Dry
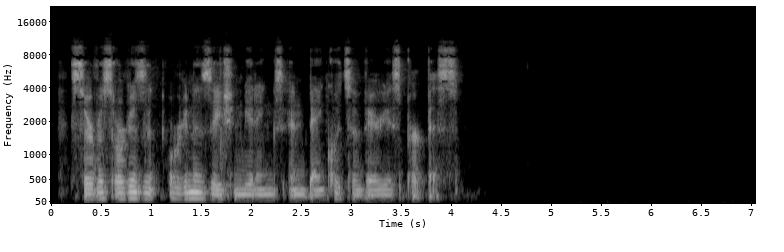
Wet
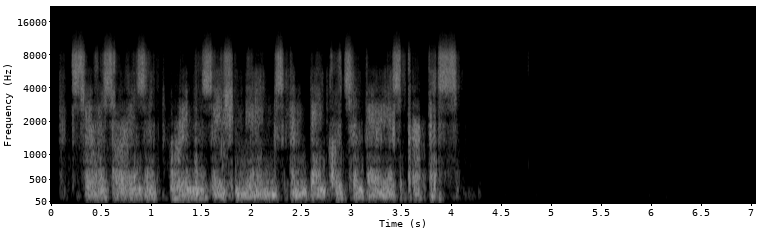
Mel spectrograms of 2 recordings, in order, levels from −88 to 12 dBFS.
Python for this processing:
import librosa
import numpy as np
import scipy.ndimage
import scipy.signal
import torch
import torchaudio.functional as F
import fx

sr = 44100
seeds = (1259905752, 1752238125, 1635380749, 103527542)

y = fx.level_steps(x, sr, step_db=18)
y = fx.noise_vocoder(y, sr, seeds[0], bands=12)
y = y * 10.0 ** (3.0 / 20.0)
